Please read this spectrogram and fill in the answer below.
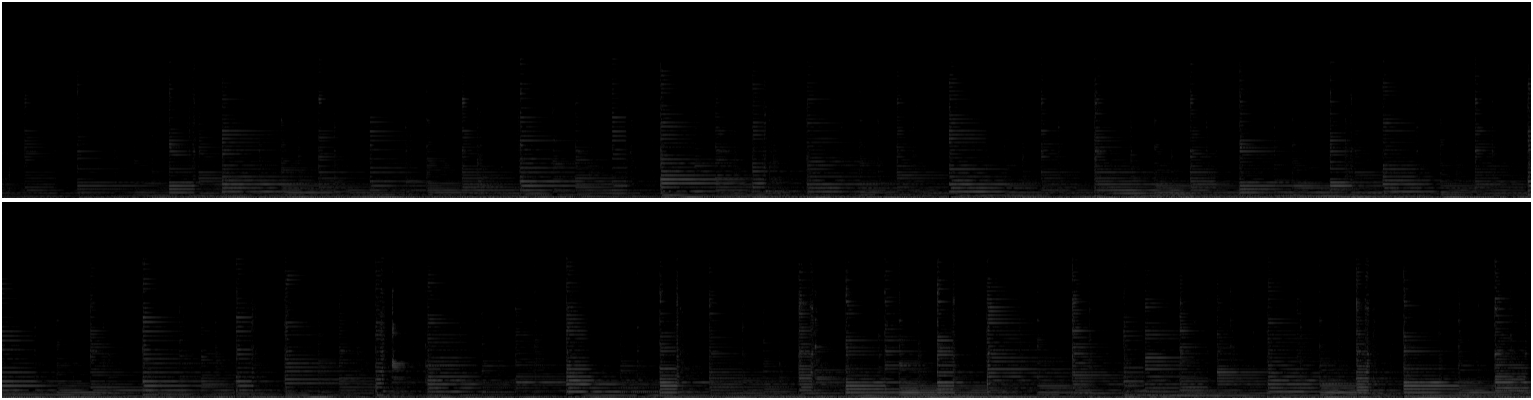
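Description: Background music: plucked guitar picking a steady, continuous run of notes.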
